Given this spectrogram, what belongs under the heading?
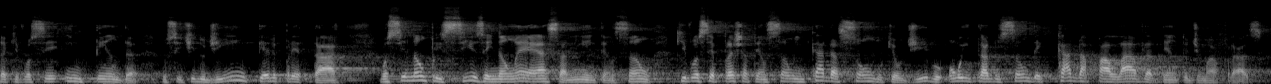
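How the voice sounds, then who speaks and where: A man's voice: mid-range voice, animated. A middle-aged man with a Brazilian Portuguese accent teaching a recorded English lesson to children, patient and encouraging. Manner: patient, encouraging, reads English sentences slowly and loudly. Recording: roomy echo, long reverb.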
